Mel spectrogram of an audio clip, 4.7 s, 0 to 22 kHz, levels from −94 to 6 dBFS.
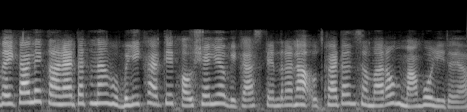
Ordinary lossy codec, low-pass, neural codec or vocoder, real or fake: AAC, 32 kbps; 7.2 kHz; codec, 16 kHz, 1 kbps, FunCodec, trained on Chinese and English, 50 frames a second; fake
